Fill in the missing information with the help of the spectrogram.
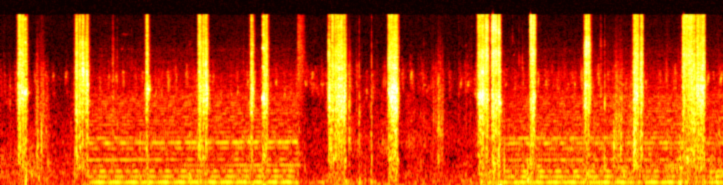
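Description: Sharp clicks and knocks, one or two a second, as an extension-cord plug is handled and fitted to an electric lawnmower's power lead, over a faint hum that comes and goes.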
